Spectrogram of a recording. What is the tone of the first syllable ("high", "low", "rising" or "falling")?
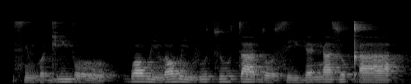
low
